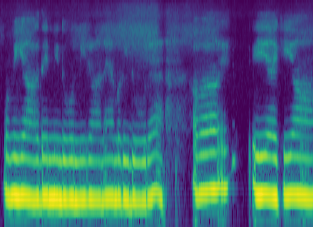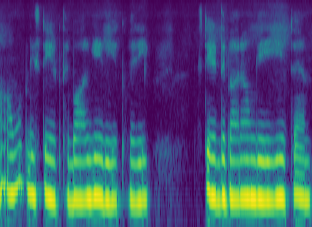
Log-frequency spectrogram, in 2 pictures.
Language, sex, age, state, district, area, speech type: Dogri, female, 30-45, Jammu and Kashmir, Reasi, rural, spontaneous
